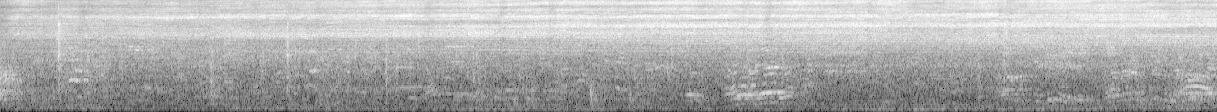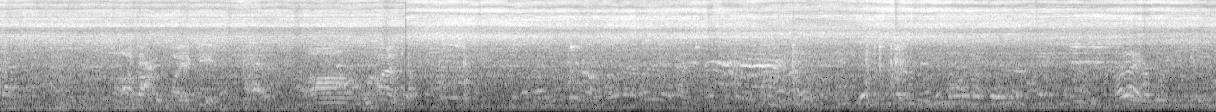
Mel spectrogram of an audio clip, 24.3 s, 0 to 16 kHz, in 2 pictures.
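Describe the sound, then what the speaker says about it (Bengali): A Darjeeling Himalayan Railway toy train steam locomotive, the 52596 Joyride, hisses steadily at close range, with voices and station noise mixed in throughout. "Train number 52596 Joyride is steam powered."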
